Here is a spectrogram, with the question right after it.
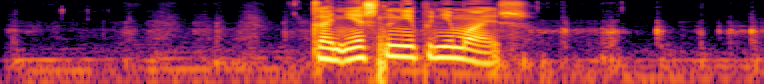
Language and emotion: Russian, neutral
